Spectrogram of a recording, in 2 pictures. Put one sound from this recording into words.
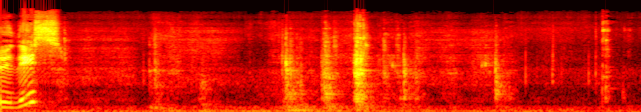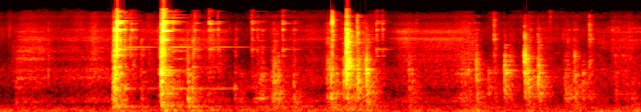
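A jack winder clicks and rattles as it is cranked.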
